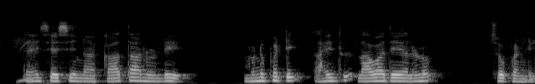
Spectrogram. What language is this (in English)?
Telugu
